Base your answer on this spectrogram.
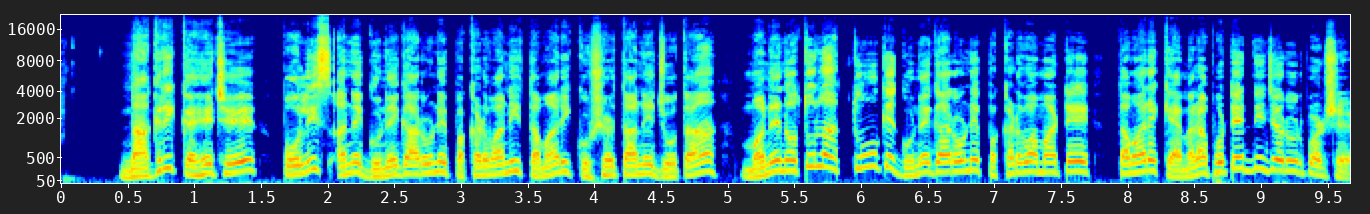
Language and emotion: Gujarati, surprised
